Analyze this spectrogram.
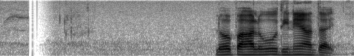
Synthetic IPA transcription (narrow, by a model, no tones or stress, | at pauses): loːpaɦaluʋuːd̪inead̪aj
